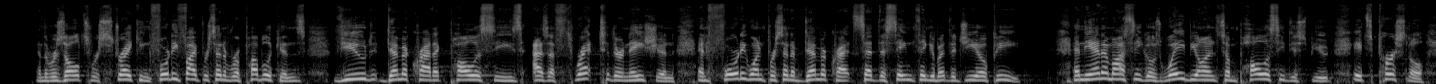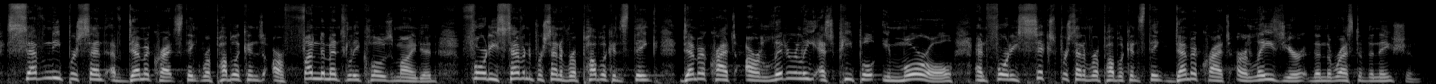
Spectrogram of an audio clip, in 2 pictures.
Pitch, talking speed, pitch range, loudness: 210 Hz, 150 wpm, 185-235 Hz, -27 LUFS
